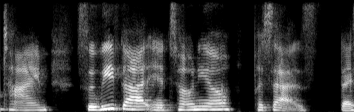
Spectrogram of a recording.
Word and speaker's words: Perez: So we've got Antonio Perez. Did I say it right? Yes, Perez.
